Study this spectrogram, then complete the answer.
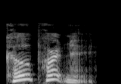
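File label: "copartner", British English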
